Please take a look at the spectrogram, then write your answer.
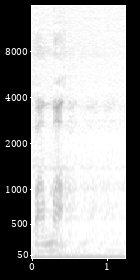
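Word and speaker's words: במה: in the Strong's Hebrew dictionary and it is pronounced Bama Bama is most commonly used to refer to a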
